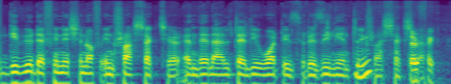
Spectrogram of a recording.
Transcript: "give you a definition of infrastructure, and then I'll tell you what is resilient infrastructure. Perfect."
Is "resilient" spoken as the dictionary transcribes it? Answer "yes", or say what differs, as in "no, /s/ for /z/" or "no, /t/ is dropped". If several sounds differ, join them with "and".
yes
